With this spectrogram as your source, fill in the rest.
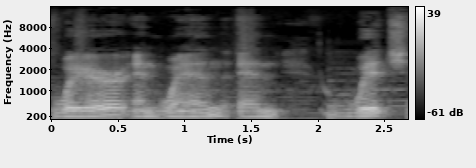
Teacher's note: hardly anyone pronounces the h sound in words such as where when or which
